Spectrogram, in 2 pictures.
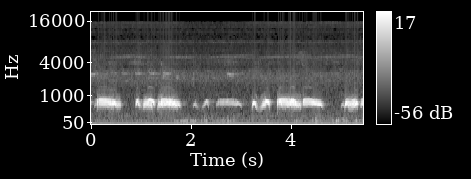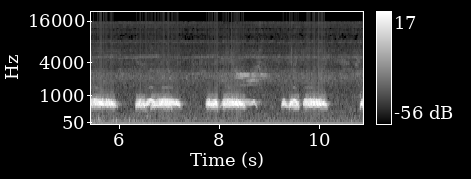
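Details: Captive spotted dove used as a decoy to lure wild doves in an afternoon durian and banana garden gives soft, low, hollow coos in quick runs of two to three notes, repeated steadily with brief pauses.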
